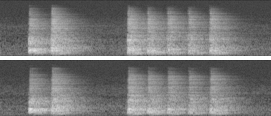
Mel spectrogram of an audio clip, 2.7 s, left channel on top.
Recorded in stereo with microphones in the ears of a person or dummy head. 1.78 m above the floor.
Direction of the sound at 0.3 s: 55° left (ahead or behind).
